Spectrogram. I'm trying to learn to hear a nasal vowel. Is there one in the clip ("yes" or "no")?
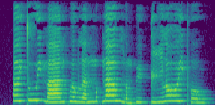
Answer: no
